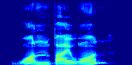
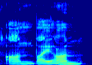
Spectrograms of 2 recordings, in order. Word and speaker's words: one by one: I'll go down through them one by one. Not on by on. One by one. Some people confuse the pronunciation there.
